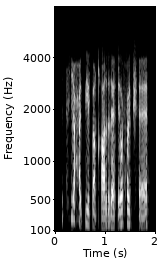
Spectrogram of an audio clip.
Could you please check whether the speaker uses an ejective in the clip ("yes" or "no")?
no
